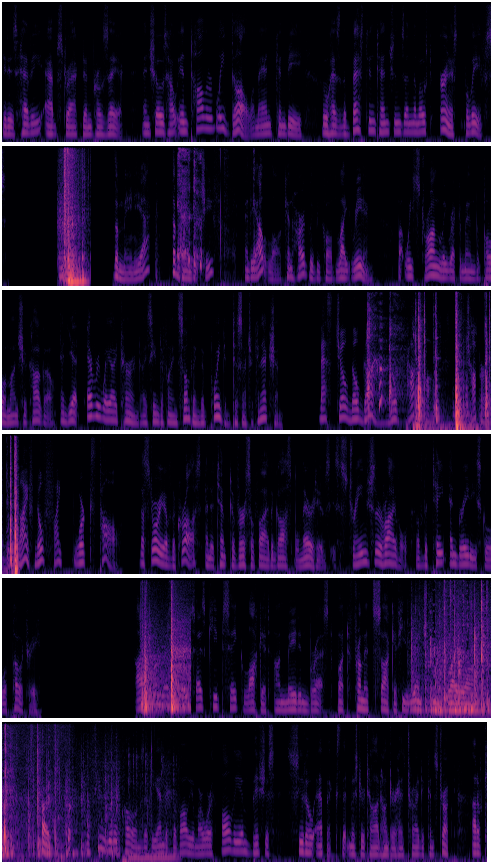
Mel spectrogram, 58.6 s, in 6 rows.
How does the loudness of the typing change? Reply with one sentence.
The volume of the typing goes down.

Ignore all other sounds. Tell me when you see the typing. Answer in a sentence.
You can hear the typing from 47.2 to 52.5 s.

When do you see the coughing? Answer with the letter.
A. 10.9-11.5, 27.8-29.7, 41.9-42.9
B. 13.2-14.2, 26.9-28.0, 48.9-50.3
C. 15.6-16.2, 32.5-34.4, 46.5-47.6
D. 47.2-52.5
B.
